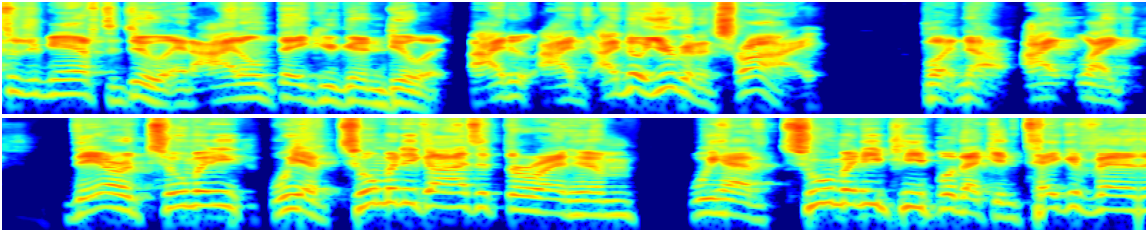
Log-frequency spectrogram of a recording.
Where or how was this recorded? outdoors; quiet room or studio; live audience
quiet room or studio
